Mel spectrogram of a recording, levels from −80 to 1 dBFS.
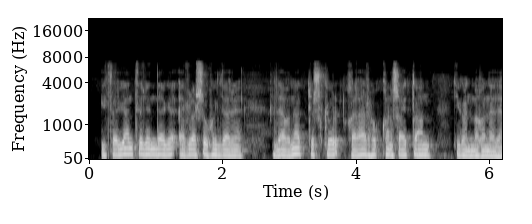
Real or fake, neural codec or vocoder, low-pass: fake; codec, 16 kHz in and 24 kHz out, 2.2 kbps, FireRedTTS-2 codec; 7.2 kHz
